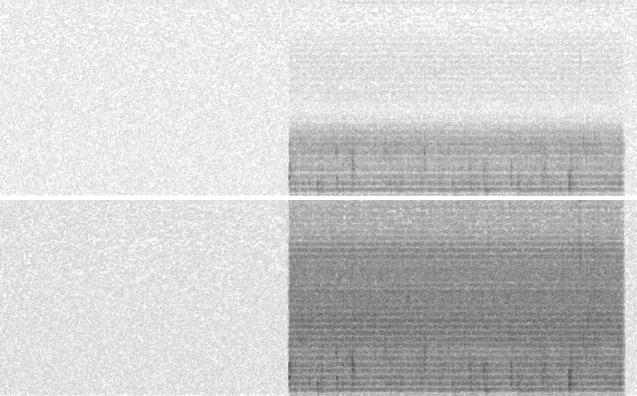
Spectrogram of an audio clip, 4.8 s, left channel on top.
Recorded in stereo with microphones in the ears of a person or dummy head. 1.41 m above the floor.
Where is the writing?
I don't hear writing.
